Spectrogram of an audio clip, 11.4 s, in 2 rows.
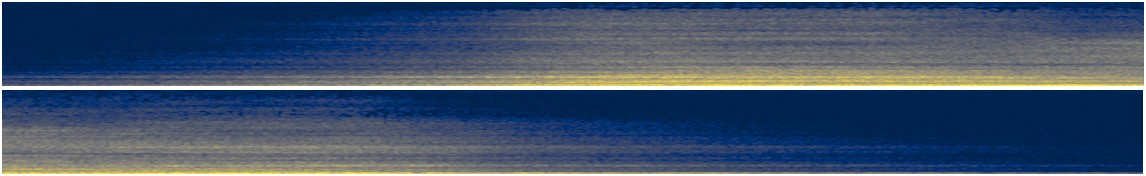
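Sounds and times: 
horror ghost phantom sound: 1.2s - 10.2s.

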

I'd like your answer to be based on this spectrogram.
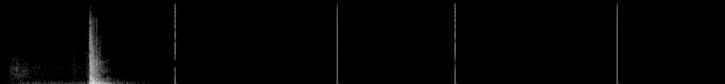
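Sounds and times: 
Smart car hatch closing: 0.1s - 1.2s.

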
